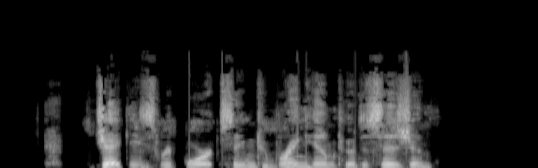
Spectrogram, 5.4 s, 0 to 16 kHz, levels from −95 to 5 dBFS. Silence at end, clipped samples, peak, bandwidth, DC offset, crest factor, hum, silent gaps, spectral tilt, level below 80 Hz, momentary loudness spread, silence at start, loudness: 1.05 s; under 0.1%; -2 dBFS; 9.6 kHz; under 0.1%; 22 dB; none; 0.63-0.83 s, 1.78-1.84 s; -3.5 dB/octave; -64 dBFS; 13 LU; 0.5 s; -21 LUFS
